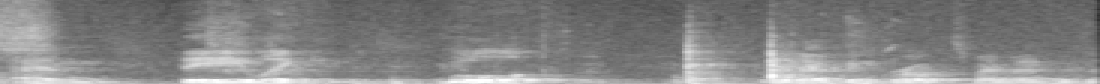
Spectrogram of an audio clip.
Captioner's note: woman's Voice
